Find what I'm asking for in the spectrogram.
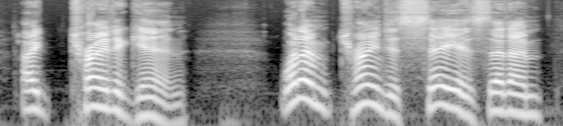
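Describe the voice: Over a quiet background, someone reads aloud plainly.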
